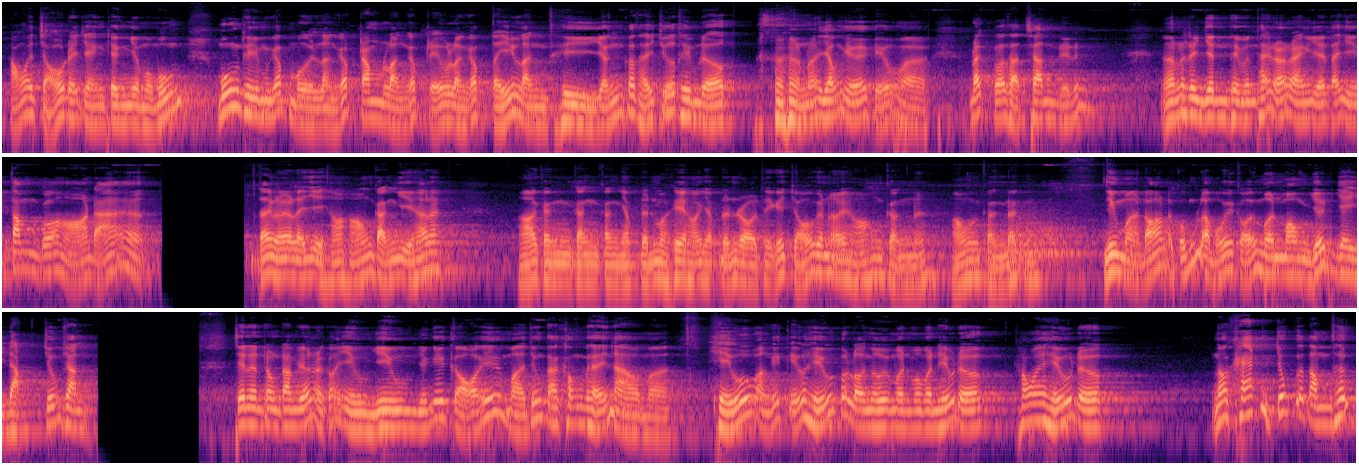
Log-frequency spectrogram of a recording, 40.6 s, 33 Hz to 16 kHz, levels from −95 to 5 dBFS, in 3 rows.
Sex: male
